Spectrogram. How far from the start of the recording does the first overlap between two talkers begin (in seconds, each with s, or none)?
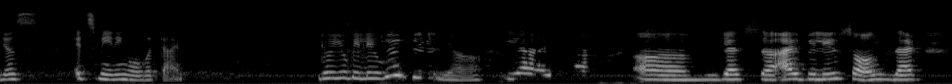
none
